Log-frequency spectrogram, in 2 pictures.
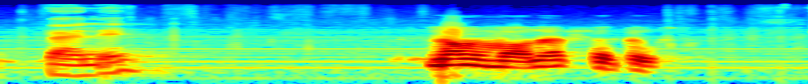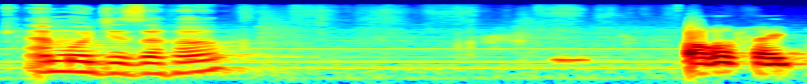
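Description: A woman speaks with animation into a close microphone, in short bursts with pauses.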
